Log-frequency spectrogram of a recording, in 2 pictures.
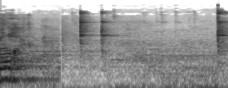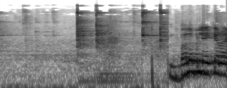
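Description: A hammer taps a chisel into a wall.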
